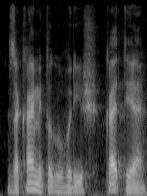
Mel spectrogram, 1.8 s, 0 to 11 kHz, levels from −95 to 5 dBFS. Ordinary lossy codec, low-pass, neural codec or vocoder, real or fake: none; 9.9 kHz; codec, 24 kHz, 3 kbps, HILCodec; fake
